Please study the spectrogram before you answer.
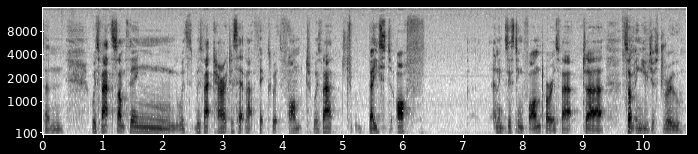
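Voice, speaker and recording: A man's voice: on the low side, normal speed. A man in the audience asking a question, hesitant, with stammered repeats.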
